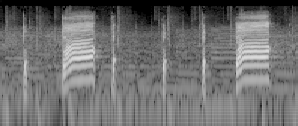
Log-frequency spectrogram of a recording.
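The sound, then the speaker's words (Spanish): A voice imitates a clucking hen, alternating short sharp clucks with two longer drawn-out squawking calls in a rhythmic pattern, clear with no other talk. “Mira, mi corazón siento que puedo hacer como gallina, así de”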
